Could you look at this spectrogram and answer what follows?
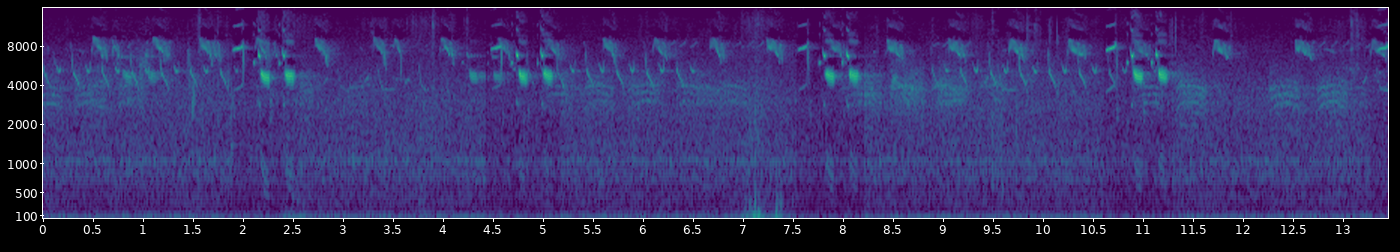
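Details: Winter tits busy at a forest feeder with sunflower seeds. Fast strings of thin, high chirps are broken every few seconds by a loud, piercing double note, and one low thump sounds.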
